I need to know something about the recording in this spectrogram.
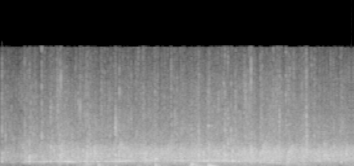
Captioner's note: applause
